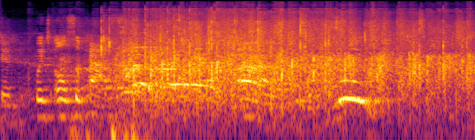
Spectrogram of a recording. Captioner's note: crowd clapping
